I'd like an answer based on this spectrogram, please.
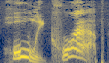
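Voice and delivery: high, slow, drawn-out holy crap; stunned exclamation. Real, not acted. Podcast host recalling the comic's filthy stand-up, drawn-out amazed exclamation. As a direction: pitch jumps way up in disbelief.

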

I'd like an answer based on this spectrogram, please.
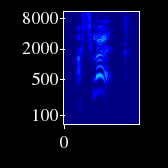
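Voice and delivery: "Affleck" with a short e, as Aff-leck; corrected pronunciation. Shown as a demonstration. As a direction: say "Affleck" with leck rhyming with neck. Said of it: "what did you call him?".

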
